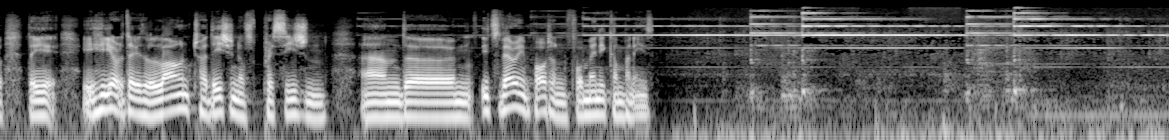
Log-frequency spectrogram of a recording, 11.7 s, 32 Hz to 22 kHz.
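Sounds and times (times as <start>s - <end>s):
speech: 0.0s - 6.7s
pendulum wall clocks chiming the hour: 3.5s - 11.6s.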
